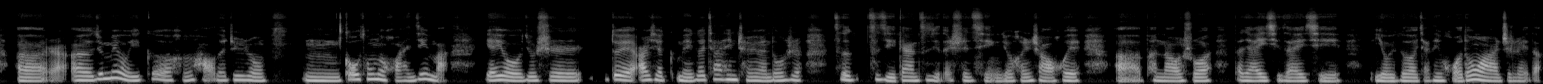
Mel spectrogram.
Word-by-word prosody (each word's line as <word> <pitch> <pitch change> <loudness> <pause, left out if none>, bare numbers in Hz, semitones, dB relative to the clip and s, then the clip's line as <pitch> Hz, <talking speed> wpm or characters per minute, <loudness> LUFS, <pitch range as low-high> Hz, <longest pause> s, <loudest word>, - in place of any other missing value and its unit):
呃， 165 -1 +2 0.3
呃， 195 -1 +3
就 245 +5 +2
没 280 +2 +3
有 255 -9 +3
一 180 - +3
个 215 -2 -2
很 185 0 -4
好 235 - -2
的 190 - -1
这 205 +1 0
种， 180 -3 +1 0.3
嗯， 175 -3 +2
沟 230 - +3
通 240 +1 +1
的 220 -3 +4
环 170 -2 -3
境 235 -1 +2
吧。 - - -2 0.3
也 190 -4 +2
有 175 -4 +4
就 180 0 +1
是 175 -2 0 0.2
对， 210 -4 +4
而 200 - +2
且 205 -3 0
每 170 -3 +1
个 205 +1 +1
家 230 +3 -2
庭 220 -1 +4
成 190 -4 -2
员 165 -2 +1
都 175 +2 +1
是 195 -2 -1 0.3
自 200 +1 -1
自 220 - -4
己 170 -7 +1
干 175 +1 +1
自 185 - -7
己 180 -4 -1
的 - - -8
事 175 -2 -3
情， 160 -2 -5
就 160 - -2
很 165 0 -1
少 160 -5 +1
会， 170 0 +1 0.3
啊， - - -1
碰 185 - -3
到 160 -1 +1
说 165 0 +1 0.2
大 180 - -4
家 170 -1 +2
一 170 - +4
起 170 +2 -2
在 160 -2 0
一 160 - +2
起 160 -1 -3 0.3
有 160 -3 +1
一 - - 0
个 165 -1 +1
家 165 +1 -7
庭 175 -1 +2
活 155 -1 -1
动 210 +2 +4
啊 170 -4 +4
之 160 +1 -1
类 160 0 -4
的。 - - -7
180 Hz, 270 characters per minute, -25 LUFS, 165-195 Hz, 0.3 s, 的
